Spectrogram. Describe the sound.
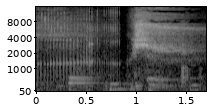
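A voice imitates snoring: a low, rasping, voiced inhale followed by a breathy hissing exhale, one short snore cycle at moderate loudness.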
